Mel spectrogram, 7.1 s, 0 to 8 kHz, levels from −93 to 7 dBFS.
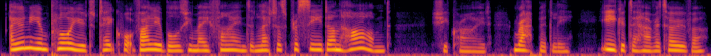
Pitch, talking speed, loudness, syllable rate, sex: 225 Hz, 200 wpm, -18 LUFS, 6.0 syllables/s, female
